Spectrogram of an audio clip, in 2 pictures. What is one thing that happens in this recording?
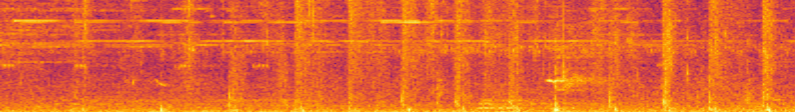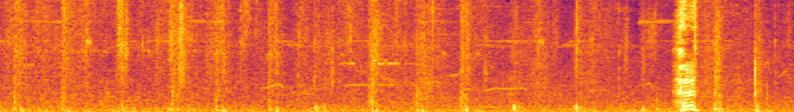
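Footsteps run over cobblestones.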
